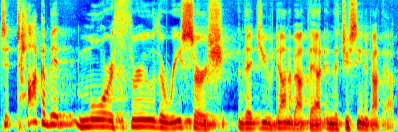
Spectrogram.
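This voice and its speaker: Halting male panel moderator. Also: mid-range voice, a bit bright. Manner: halting, repeats words as he starts questions. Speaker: moderator, host. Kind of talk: panel discussion. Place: stage at a public event.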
